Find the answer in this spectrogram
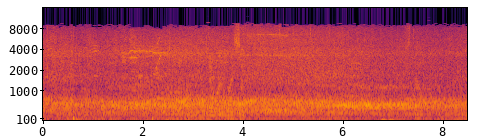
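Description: Steady murmur of a football stadium crowd.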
